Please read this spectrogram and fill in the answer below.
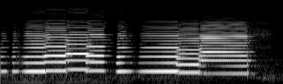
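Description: Delicia piano accordion playing a short melody of about eight notes on its single-voice register: one reed per note, giving a dry tone without the tremolo of the two- and three-reed settings. The phrase has a brief break in the middle and stops shortly before the end.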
